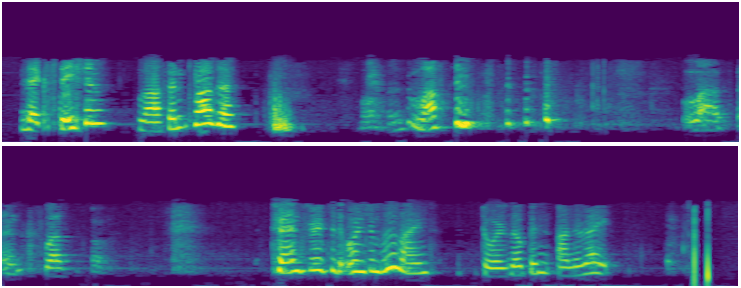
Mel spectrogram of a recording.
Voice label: metro announcement blooper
